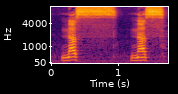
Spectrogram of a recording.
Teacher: নাস এটা হামস হবে, নাস, এভাবে বাতাস বের হবে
